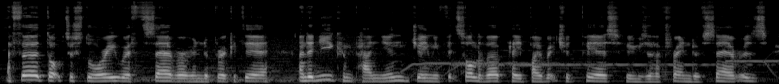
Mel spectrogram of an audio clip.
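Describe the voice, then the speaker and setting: A man with a slightly high voice reads scripted documentary narration. He keeps it informal and matter-of-fact, and soft music plays behind him. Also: poor audio. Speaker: video essay narrator. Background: music bed.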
